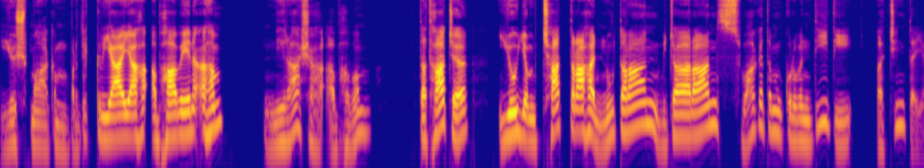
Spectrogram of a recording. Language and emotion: Sanskrit, surprised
